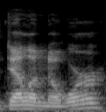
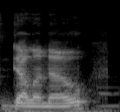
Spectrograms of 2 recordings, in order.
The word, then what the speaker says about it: Delano: A lot of times people mispronounce it as Delano Roosevelt because that's a more normal name, but he is not Delano, it's Delano Roosevelt. There's no R.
